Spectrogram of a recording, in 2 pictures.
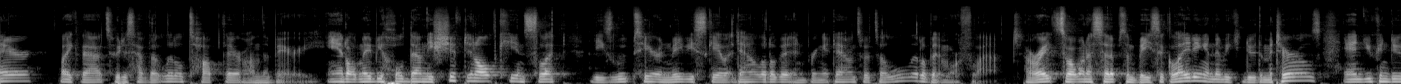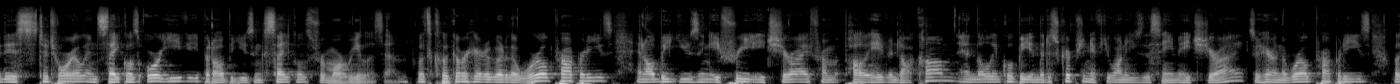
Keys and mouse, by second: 0.2 Tab, 1.1-2.1 drag, 1.5 middle drag, 2.0 middle click, 2.2 Tab, 3.1 1, 4.5 alt+shift+click, 5.2 alt+shift+click, 5.7 shift+right click, 5.9 click, 6.2 s, 7.0 g, 8.3 Tab, 8.8-9.4 drag, 9.5 shift+drag, 10.2 shift+click, 10.2-10.7 middle drag, 11.1 middle click, 11.5 shift+click, 13.2 click, 13.5 click, 14.5-16.6 drag, 17.2 middle click, 19.1 click, 20.2 click, 25.1 middle drag.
